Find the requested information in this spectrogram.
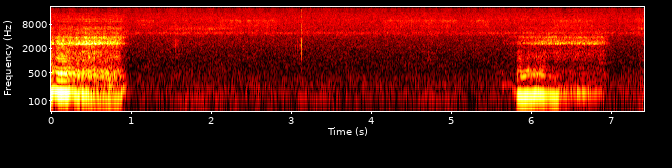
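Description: Two low, buzzing snores about five seconds apart, with quiet breathing between; ordinary snoring in a sleeping dog.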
